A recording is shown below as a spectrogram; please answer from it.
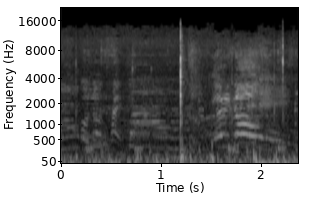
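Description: A beach volleyball struck once with a sharp slap about a second in, over a steady bed of voices.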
